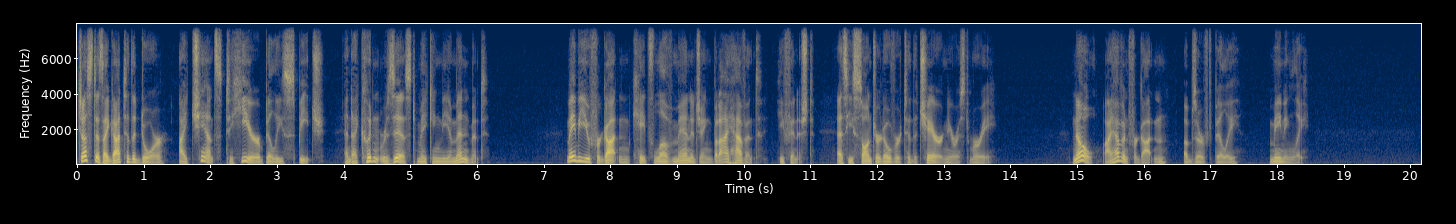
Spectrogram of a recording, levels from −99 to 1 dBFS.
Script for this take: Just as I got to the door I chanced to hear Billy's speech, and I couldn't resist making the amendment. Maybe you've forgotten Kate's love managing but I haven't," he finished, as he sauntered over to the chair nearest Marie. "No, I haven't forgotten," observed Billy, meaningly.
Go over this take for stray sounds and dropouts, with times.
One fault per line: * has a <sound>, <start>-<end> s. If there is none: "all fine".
all fine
